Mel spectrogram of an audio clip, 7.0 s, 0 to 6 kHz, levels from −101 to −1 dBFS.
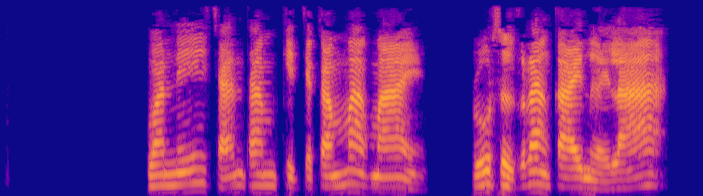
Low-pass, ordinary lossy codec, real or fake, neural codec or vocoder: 5.4 kHz; MP3, 32 kbps; real; none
